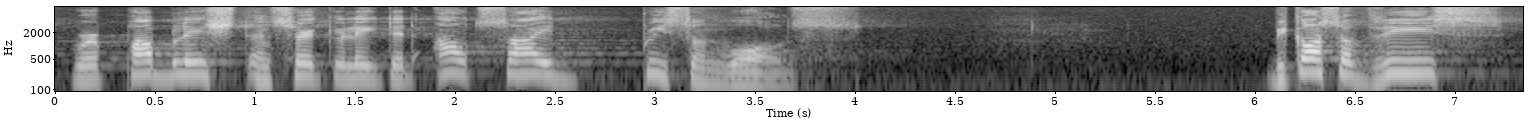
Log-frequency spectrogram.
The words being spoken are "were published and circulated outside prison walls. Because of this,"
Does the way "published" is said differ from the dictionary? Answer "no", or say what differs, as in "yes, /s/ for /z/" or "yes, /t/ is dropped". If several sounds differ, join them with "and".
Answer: no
